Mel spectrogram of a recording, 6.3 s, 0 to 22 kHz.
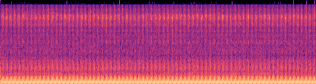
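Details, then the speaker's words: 1985 Mazda RX-7 GSL with a newly installed Racing Beat exhaust, microphone placed near the exhaust. A deep, steady, chuffing throb reveals an exhaust leak from a hole between the pre-silencer and the connecting pipe. "Well, there's a small issue. The point between the pre- silencer and the connecting pipe, there's a hole. There's an exhaust leak. You can hear it."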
